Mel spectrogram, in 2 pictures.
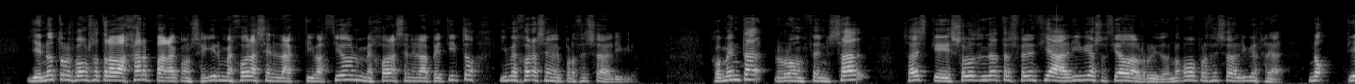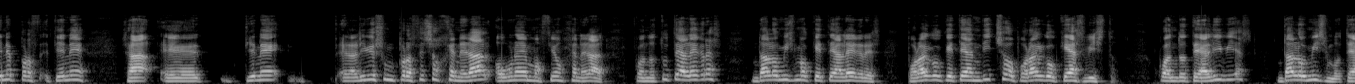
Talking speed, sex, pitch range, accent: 195 wpm, male, 155-195 Hz, Spanish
